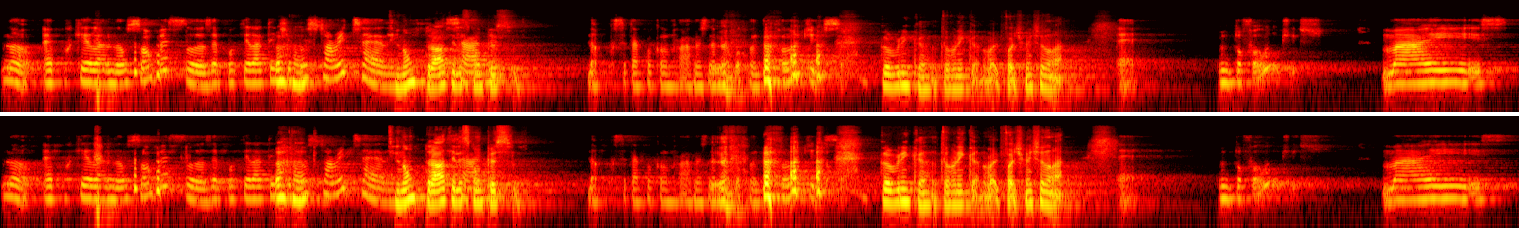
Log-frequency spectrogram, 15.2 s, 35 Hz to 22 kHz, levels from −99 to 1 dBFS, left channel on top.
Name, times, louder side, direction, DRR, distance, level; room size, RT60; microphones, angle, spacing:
voice 1, 0.0-4.0 4.6-5.0 5.9-8.4 11.2-11.4 12.2-13.2 13.8-15.0, left 3 dB, 65° left, 0.9 m, -37 dB
voice 2, 2.7-3.1 3.9-5.2 7.1-10.6 10.9-11.1, right 4 dB, 55° right, 0.7 m, -31 dB
29.5 x 19.5 x 9.2 m
head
